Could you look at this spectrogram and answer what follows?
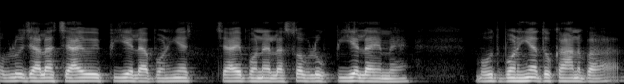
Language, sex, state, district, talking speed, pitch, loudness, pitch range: Bhojpuri, female, Bihar, Muzaffarpur, 210 wpm, 150 Hz, -15 LUFS, 145-155 Hz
